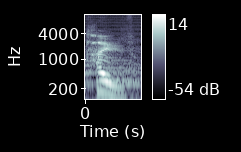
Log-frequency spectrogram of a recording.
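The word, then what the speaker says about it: Cobh: we've arrived here at cove spelt with a bh all right we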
